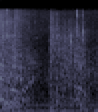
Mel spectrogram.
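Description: Machine gun fire in the Company of Heroes video game, a dense unbroken rattle of rapid shots that fills the whole short moment, loud and close in a busy battle mix.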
